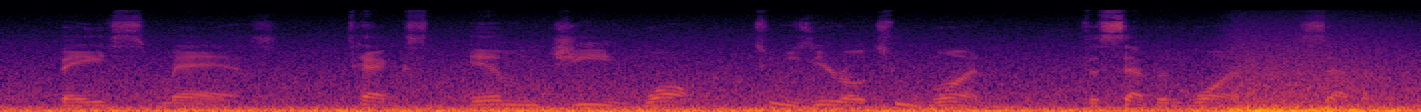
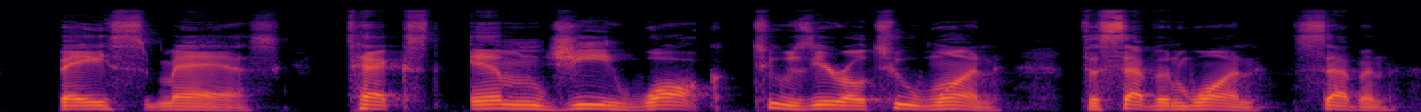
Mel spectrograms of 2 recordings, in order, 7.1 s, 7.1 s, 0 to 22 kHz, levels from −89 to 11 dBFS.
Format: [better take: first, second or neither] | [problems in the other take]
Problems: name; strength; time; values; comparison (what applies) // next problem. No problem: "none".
second | wind noise on the microphone; heavy; 2 dB below the speech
